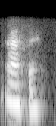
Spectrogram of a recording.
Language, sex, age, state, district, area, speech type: Kannada, female, 18-30, Karnataka, Davanagere, rural, conversation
